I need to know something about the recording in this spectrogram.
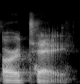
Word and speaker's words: Arattai: Pronunciation online says Arattai.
